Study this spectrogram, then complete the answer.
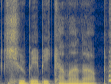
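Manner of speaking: a hint of a smooth lover inviting her up; lightly voiced seductive Johnny. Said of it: "He says it like that".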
